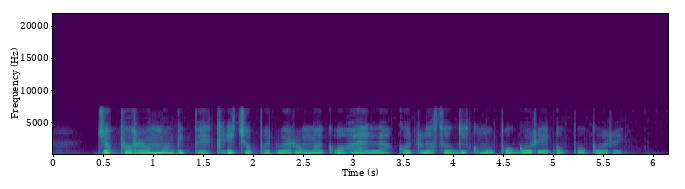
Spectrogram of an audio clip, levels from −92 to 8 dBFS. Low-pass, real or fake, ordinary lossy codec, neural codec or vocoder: 7.2 kHz; fake; none; codec, 16 kHz, 0.9 kbps, LongCat-Audio-Codec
